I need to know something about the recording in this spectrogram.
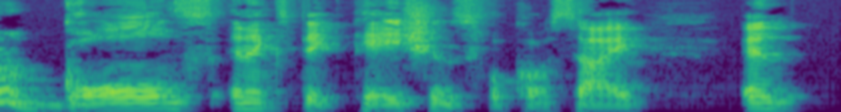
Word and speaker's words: CoSAI: think coai is what coai is the approved pronunciation of it coai cool okay awesome I love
